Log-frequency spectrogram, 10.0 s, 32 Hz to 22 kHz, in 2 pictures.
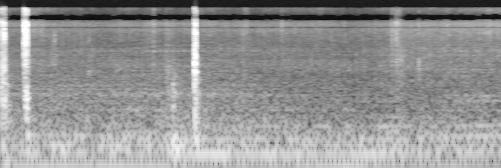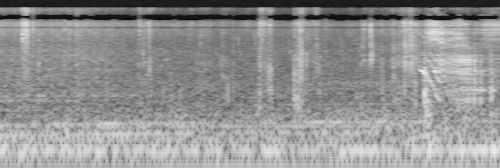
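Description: Toyota Mark II's non-turbo 1JZ-GE 2.5-litre inline-six idling steadily. Two sharp clicks come about a quarter second in and about two seconds in, and there is a creak near the end.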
